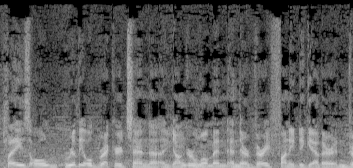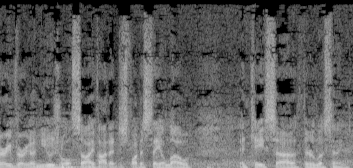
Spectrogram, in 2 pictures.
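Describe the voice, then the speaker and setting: A man's voice: mid-range voice, steady tone, brisk. A middle-aged or older man, an engineer, chatting casually as a guest in a live radio interview. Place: convention hall booth. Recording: noisy live event floor broadcast. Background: busy convention floor noise.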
